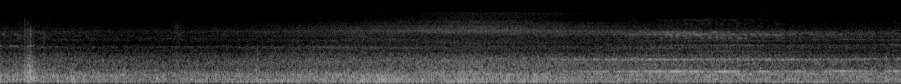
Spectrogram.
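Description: Passenger train moving through the station: a steady rumble of wheels and running gear, with one sharp click just after the start and a steady whine that comes in about halfway through.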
